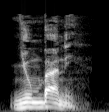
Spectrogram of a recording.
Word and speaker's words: nyumbani: Did you hear the fast NY sound at the beginning? Say, at a place. – Nyumbani.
